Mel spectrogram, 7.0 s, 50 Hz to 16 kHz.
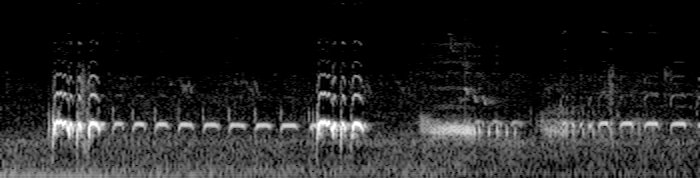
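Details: Zebra dove song meant as a lure to get other doves singing: two loud stuttering coo bursts about 2.5 s apart, each followed by long even trains of soft, quick, clipped coo notes.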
